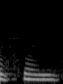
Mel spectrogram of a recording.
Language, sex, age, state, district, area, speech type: Punjabi, female, 30-45, Punjab, Hoshiarpur, rural, conversation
